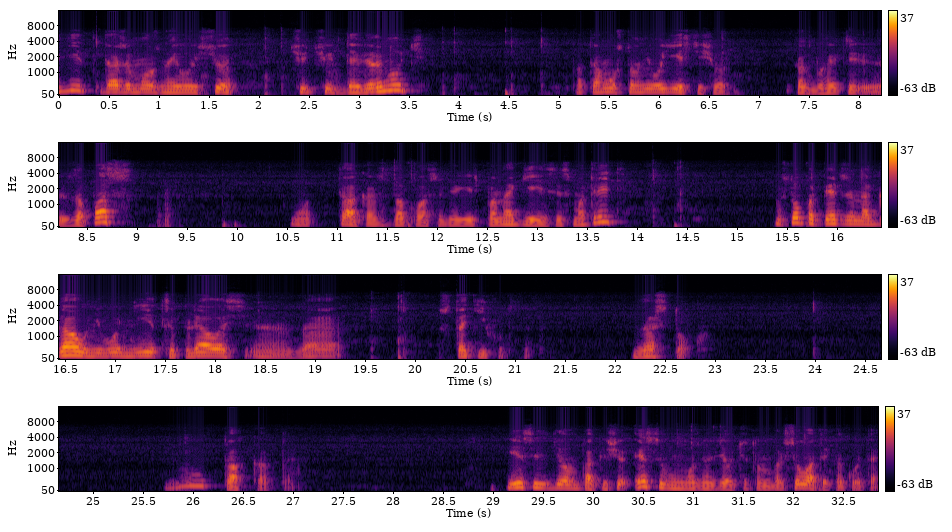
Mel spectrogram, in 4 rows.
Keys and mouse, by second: 1.3 click, 2.1 click, 4.0 click, 4.6 middle click, 6.7 KP_7, 7.6 shift+middle click, 9.9 r, 11.8-14.2 drag, 13.6 right click, 16.0 click, 16.0 right click, 17.3 click, 18.8-19.8 drag, 20.1-24.2 drag, 20.1-24.2 right drag, 26.2-27.5 drag, 26.2-27.5 right drag, 31.4 click.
